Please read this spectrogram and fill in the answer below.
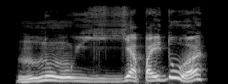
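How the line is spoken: Timid. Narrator (Russian): Робко проговорила она

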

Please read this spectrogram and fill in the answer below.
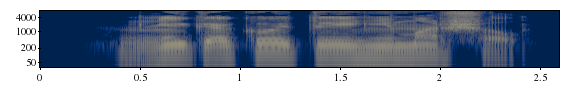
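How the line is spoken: Calm. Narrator (Russian): спокойно произнес Ким Ир Сен

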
